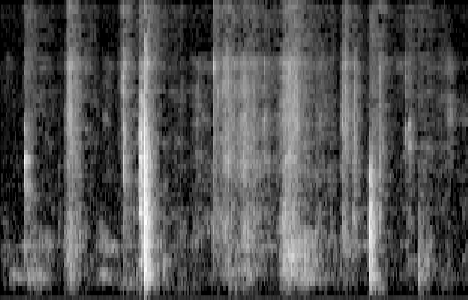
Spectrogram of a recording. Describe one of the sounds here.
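An elderly woman chews and slurps food close by.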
